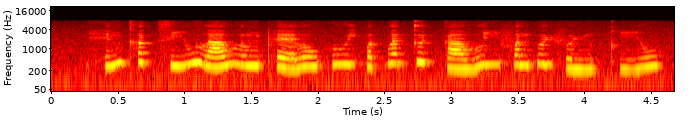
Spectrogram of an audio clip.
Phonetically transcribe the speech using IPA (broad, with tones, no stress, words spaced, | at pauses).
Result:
hɪ˨˥ŋ kʰɐ˥k̚ siː˨˥w laː˨˥w lʊ˧ŋpʰɛː˨˩lo˧w huː˥jpɐ˧k̚ lɐ˥k̚t̪ɵ˥t̚kaː˨w liː˥ fɐ˥npɵ˥ɥ fɵ˨ɥmɪ˨k̚pʰiː˨˥w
